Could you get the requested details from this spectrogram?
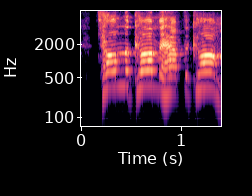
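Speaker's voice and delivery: acted, very high, commanding yell. Retelling an order to the first sergeant: retelling a yell. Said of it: "I yelled at the, at the first sergeant".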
